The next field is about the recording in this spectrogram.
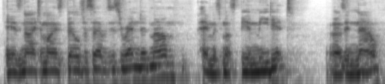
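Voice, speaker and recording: An actor playing a brash, foul-mouthed, money-minded ghost investigator in a comedy audio drama, deadpan and bossy. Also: male voice, on the low side, moderate pace, lightly acted. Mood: brazen.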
